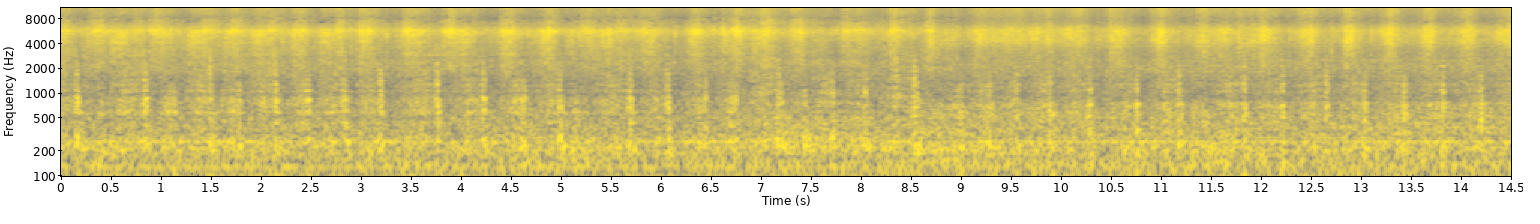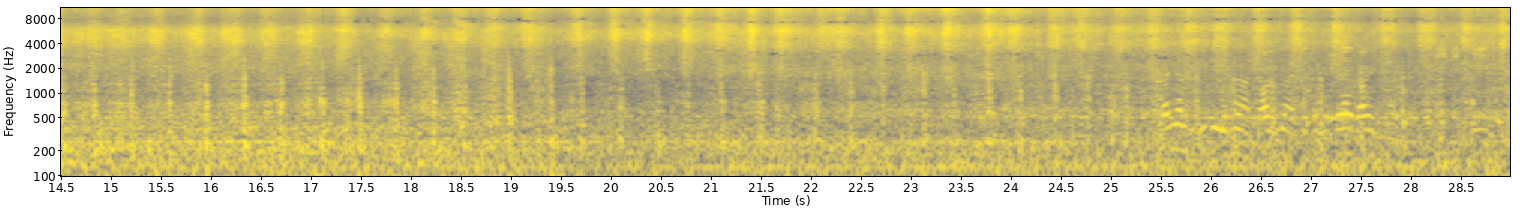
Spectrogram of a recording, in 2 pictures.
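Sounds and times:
low engine drone: 0:00.0 - 0:28.9
water and air rushing spray: 0:00.0 - 0:28.9.

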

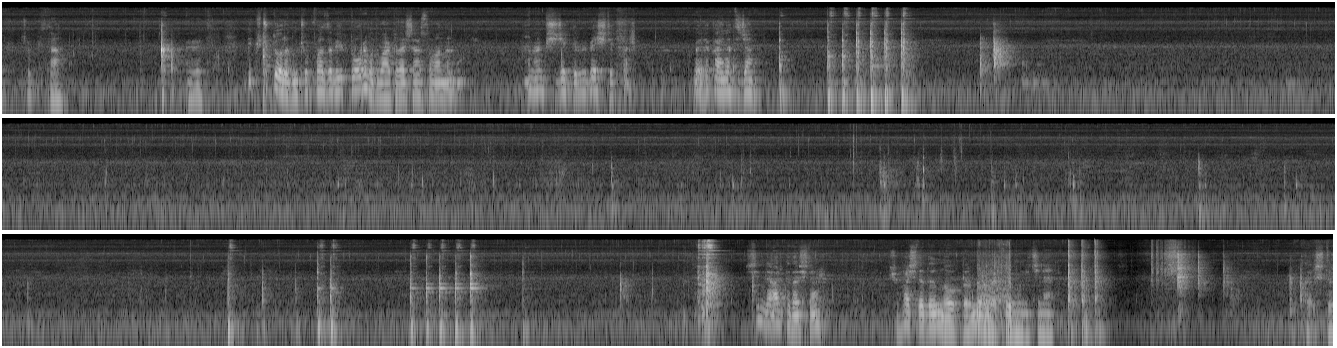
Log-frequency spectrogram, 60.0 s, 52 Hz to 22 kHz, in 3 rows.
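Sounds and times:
pot boiling with bubbling pops: 0:00.0 - 0:59.9
wooden spoon knocking on pot: 0:02.4 - 0:02.7, 0:12.4 - 0:13.7, 0:14.7 - 0:15.2, 0:44.7 - 0:45.1, 0:46.1 - 0:47.3.

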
